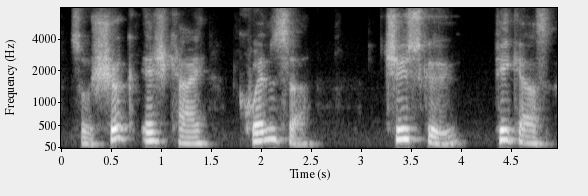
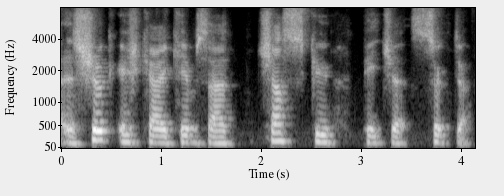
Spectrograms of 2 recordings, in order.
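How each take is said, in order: First: "Shuk, Ishkai, Quimsa, Chusku, Pikas" each word stressed and spoken distinctly; "Quimsa" with a kw and "Chusku" with a ch and a u, the true Ecuadorian Quechua forms; real Quechua numbers. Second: "Shuk, Ishkai, Kimsa, Chasku, Picha, Sukta" read carefully as Frank's altered Quechua; Dune counting words. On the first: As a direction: count one to five in real Quechua, one word at a time. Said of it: "are the real words one to six". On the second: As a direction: say "Kimsa" with a K and "Picha" with a ch, as the book spells them. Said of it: "this is how Muad'Dib counts".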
